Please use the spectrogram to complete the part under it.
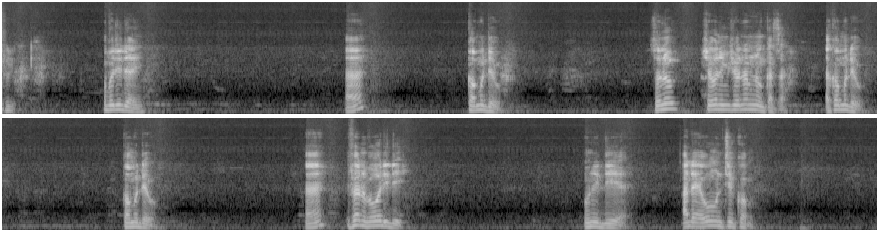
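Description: A young man speaks in short, halting phrases with long pauses, heard through a microphone.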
